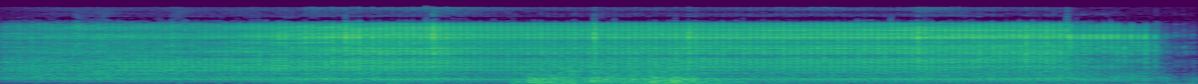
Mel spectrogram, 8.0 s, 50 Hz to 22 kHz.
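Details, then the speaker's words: 1988 Tennant 255 Series II sweeper, new fuel line just fitted, key on with booster on the dead battery: fast, even, high-pitched clicking about three to four a second; electric fuel pump ticking while priming the line. "Booster's on now. It's probably gonna take a while to pump it."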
